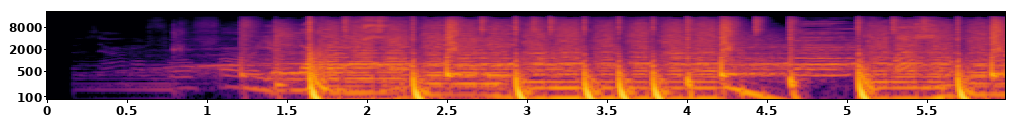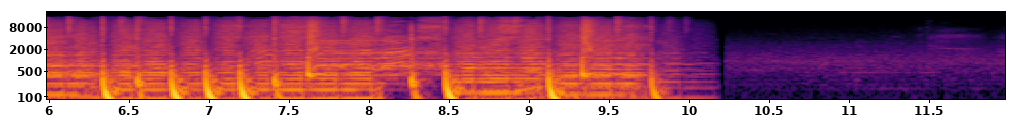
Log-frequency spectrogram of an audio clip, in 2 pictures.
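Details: Punchy electronic drum-and-bass music with heavy beats plays for about nine seconds, then drops to near silence, and no animal sounds are heard.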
